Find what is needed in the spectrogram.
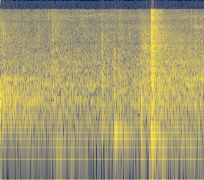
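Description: Footsteps and a couple of sharp thuds, one at the start and a louder one about a second and a half in, from cricket batters moving through footwork drills on synthetic turf.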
